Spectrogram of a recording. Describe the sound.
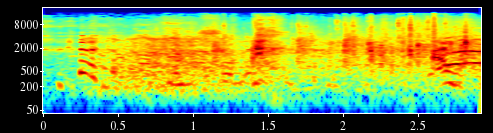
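An audience claps steadily for a few seconds, a dense wash of hands mixed with crowd murmurs and a few raised voices and cheers near the end.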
